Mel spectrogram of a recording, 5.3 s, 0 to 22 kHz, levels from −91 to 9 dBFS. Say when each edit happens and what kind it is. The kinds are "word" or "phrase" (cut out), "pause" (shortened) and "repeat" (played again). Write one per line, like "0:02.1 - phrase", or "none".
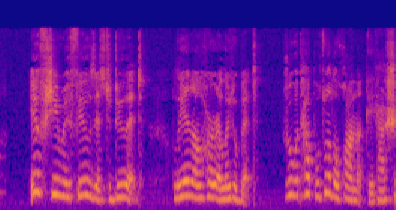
none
